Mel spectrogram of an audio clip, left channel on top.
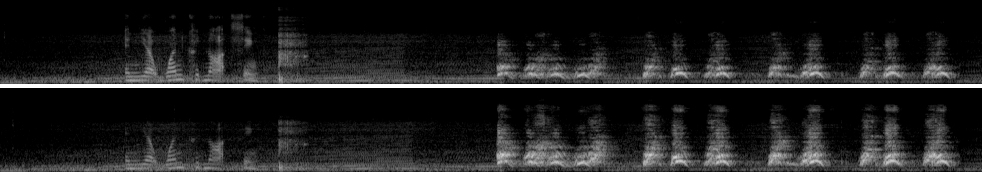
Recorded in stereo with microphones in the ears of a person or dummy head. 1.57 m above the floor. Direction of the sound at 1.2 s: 80° left.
